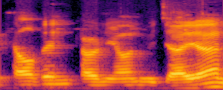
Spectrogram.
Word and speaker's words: Calvin Karuniawan Widjaja: So So just to help Ben a little bit, my name is actually Calvin Karuniawan Widjaja.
